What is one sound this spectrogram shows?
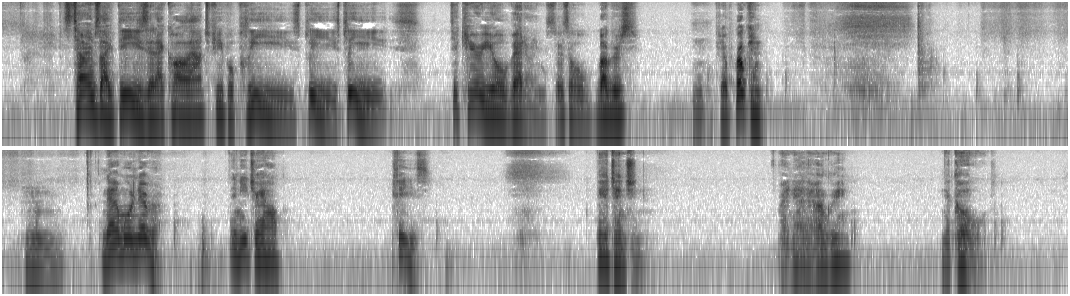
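An older man speaks slowly and calmly, close to a microphone, with long pauses.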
